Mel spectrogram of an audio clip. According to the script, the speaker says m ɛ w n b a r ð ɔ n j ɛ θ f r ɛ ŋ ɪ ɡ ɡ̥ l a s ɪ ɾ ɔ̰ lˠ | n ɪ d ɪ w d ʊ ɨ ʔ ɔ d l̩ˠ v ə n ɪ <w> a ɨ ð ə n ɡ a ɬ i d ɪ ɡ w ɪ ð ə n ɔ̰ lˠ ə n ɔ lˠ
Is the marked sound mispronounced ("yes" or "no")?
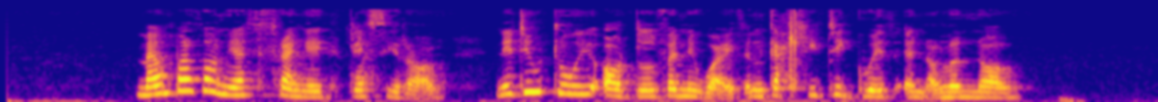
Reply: no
